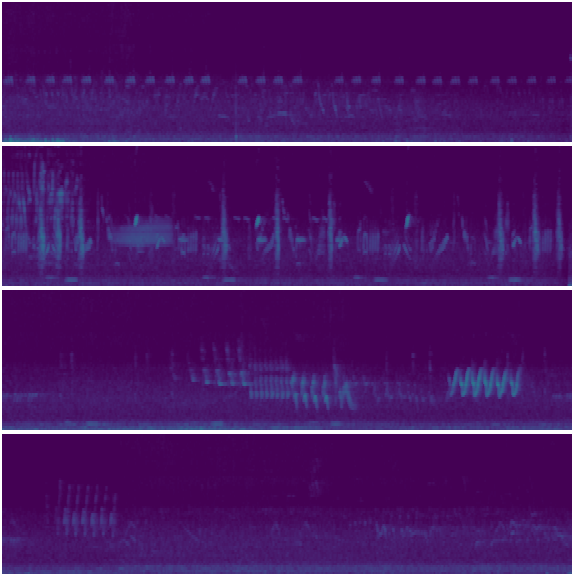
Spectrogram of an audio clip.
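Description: Small songbirds singing: runs of high chirps and a few quick trills over a soft outdoor background. In the first few seconds there is instead a steady, fast, high-pitched pulsing like a cricket's.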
